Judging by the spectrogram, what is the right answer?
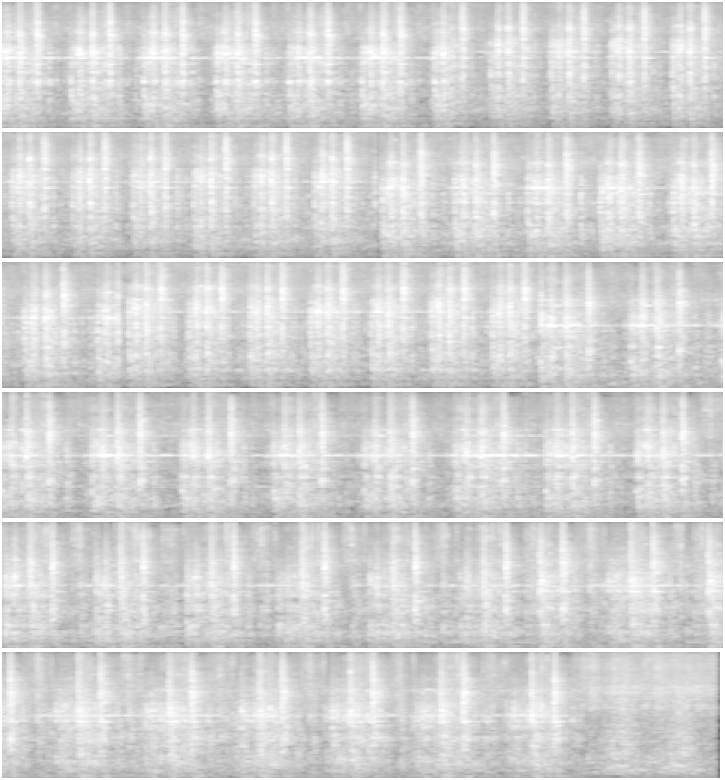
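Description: Camphor tablet press running: a fast, regular mechanical clatter as the punch stamps powder into tablets, with a faint steady high whine under it.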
